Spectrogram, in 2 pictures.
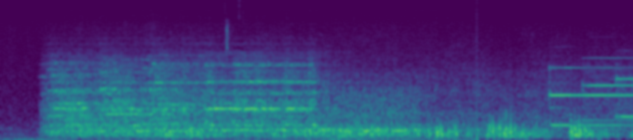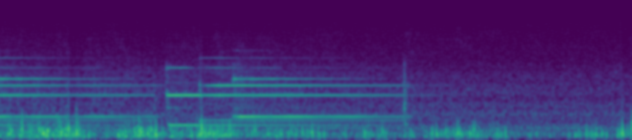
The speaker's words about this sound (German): Leider ging der Wind ziemlich stark und es fuhren Autos vorbei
